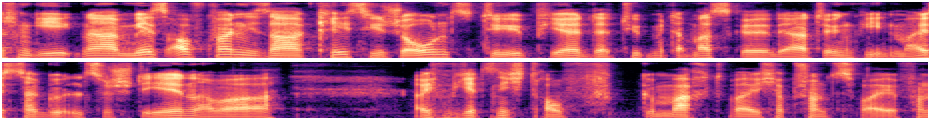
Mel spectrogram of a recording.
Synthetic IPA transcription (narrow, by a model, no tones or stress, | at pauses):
ɪçn̩ɡeːɡnɐmiːɐɪstʔaʊfɡə̥faləndiːzɐkʰɛɪsiʒoʊnstʰyːphiːɐdeːɐtʰyːpmɪt̚d̥eːɐmaskədeːɐhatʔɪɐɡŋ̩tv̥ḭːnmaɪstɐɡø̰tl̩t͡suʃteːənʔaːbɐ | ha̰ːbəɪçmɪçjɛt͡stnɪçtd̥ʁaʊfɡ̥əmaχtv̥aɪlɪçhaːbəʃoːnt͡sv̥a̰ɪfɔn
